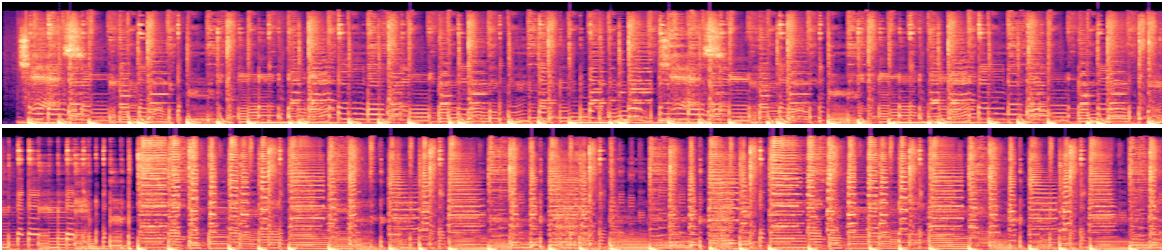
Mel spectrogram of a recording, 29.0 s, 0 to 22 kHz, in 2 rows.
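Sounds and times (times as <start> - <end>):
funk jazz music: 0.2 - 29.0.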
